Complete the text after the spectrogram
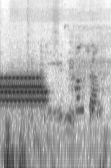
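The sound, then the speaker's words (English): A telephone rings loudly for about a second, a steady electronic trill, then stops as a voice begins talking over soft background noise. “I think that's Arthur Smith on the phone.”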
